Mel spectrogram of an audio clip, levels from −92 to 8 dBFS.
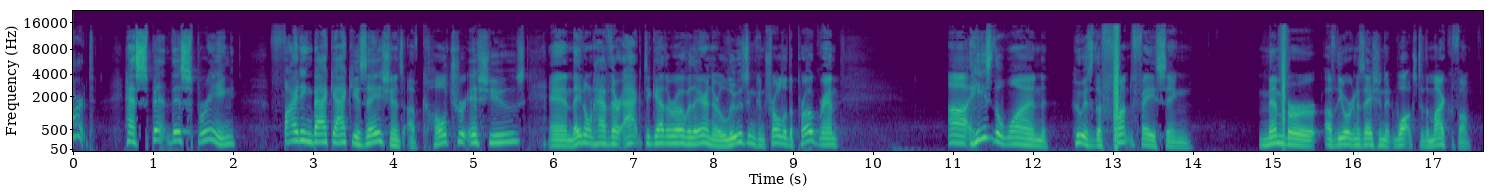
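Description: At 12.97 to 13.10 s, after "one who is the", and again at 15.05 to 15.22 s, before "of the organization that", short swishes of static mark a wireless microphone noise hit, where the analogue FM signal faded and receiver hiss broke through. Unlike digital dropouts, the sound is hissy rather than silent.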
